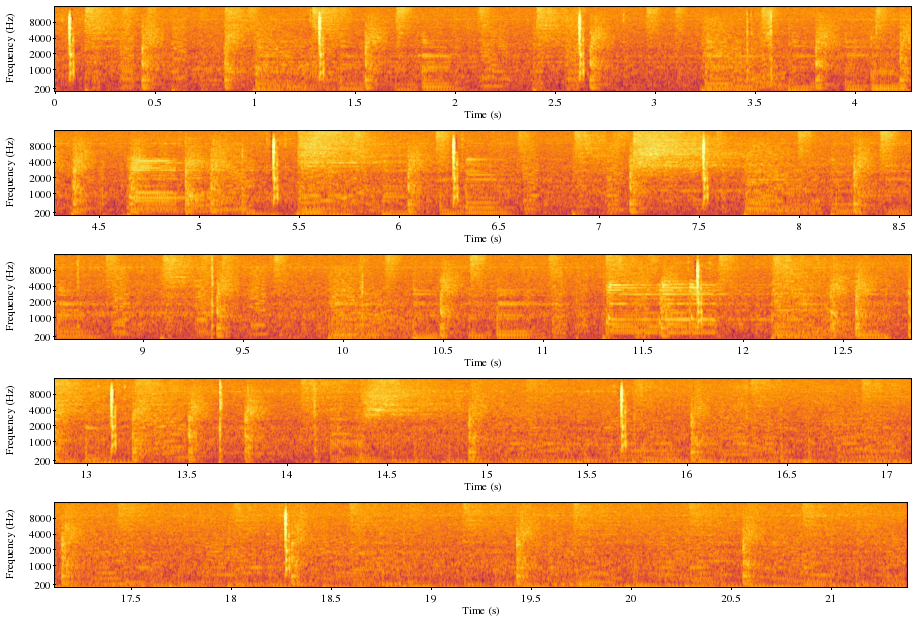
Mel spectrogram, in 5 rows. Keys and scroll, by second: 4.6 Delete, 10.2 ctrl+Page_Down, 14.3 ctrl+Page_Down.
